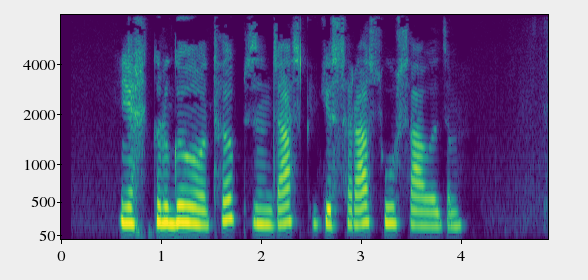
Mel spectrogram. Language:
Abkhazian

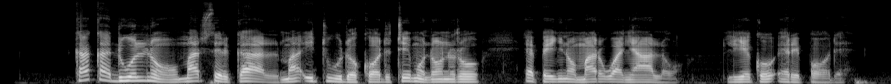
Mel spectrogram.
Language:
Luo (Kenya and Tanzania)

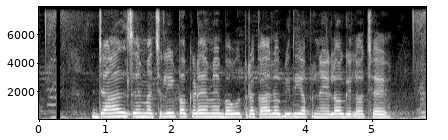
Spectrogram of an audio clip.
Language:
Maithili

